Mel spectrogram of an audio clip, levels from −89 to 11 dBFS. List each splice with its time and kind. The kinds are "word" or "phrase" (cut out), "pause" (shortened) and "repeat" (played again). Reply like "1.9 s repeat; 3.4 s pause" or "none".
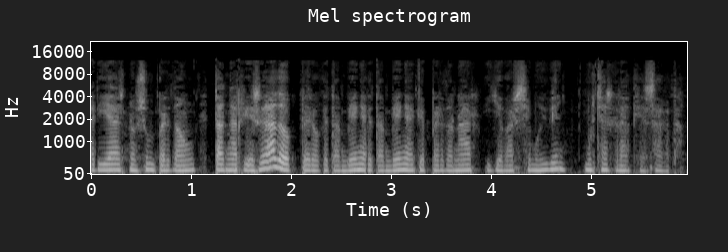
1.1 s pause; 2.7 s repeat; 4.8 s pause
